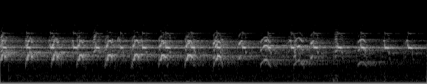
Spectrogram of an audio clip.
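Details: Morning calling by an eagle pair mating at their nest in Ķemeri, Latvia, on 8 March 2024. Loud, close, ringing yelps tumble rapidly in an uneven, overlapping series.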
